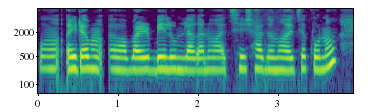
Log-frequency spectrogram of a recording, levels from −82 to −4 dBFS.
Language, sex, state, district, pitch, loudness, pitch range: Bengali, female, Tripura, West Tripura, 245 Hz, -15 LUFS, 240-255 Hz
